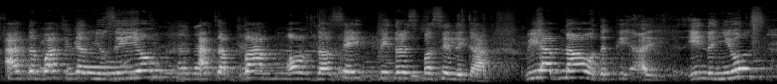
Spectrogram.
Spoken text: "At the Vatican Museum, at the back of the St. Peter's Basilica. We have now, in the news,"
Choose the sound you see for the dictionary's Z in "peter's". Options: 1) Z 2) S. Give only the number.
2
